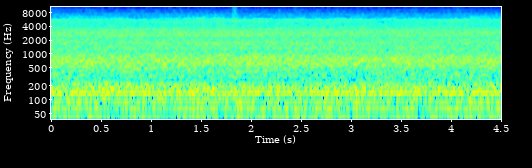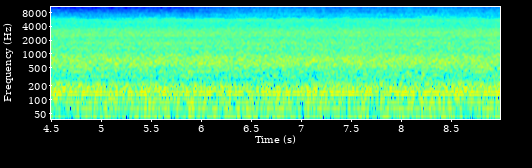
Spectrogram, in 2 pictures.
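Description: A jet engine roars steadily as an airliner taxis.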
